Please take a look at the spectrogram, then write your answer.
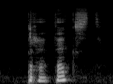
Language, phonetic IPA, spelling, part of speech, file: Polish, [ˈprɛtɛkst], pretekst, noun, LL-Q809 (pol)-pretekst.wav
